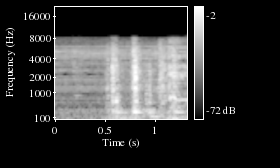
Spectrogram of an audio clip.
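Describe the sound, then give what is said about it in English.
A door buzzer, tried by police, sounds in a few short, harsh electric bursts over a steady low hiss, the middle buzz the strongest, with brief gaps between them. “Try the buzzer, Muggavan.”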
